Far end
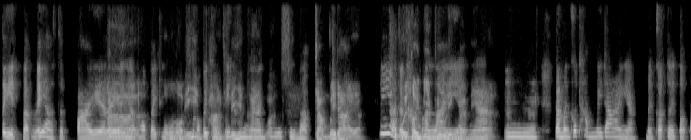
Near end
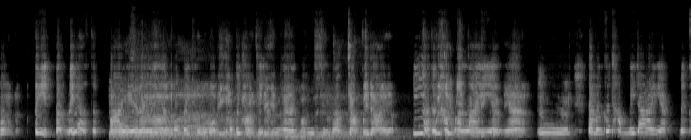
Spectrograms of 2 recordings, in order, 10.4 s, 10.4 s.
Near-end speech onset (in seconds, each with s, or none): 1.6 s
